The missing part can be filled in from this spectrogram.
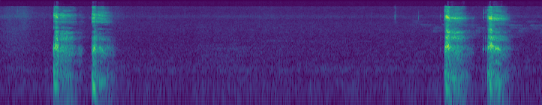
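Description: Two pairs of harsh, forceful coughs, four in all, separated by a pause of a few seconds.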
